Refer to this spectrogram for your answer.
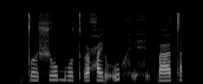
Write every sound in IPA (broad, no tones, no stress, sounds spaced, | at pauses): t̪ ɤ ʃ o b o tʼ ɵ ħ e ɾ o̰ w h ḛ h ḛ p a t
